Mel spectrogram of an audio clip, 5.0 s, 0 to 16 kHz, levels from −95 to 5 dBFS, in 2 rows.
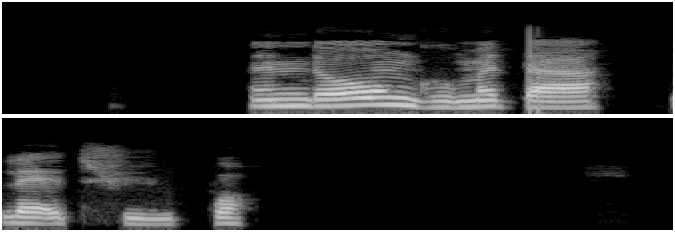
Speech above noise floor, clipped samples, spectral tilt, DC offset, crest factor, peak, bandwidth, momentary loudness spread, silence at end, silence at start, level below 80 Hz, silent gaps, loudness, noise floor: over 72 dB; under 0.1%; -8 dB/octave; under 0.1%; 18 dB; -4 dBFS; 7.4 kHz; 12 LU; 1.6 s; 0.95 s; -60 dBFS; 2.31-2.43 s, 3.22-3.28 s; -19 LUFS; under -90 dBFS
